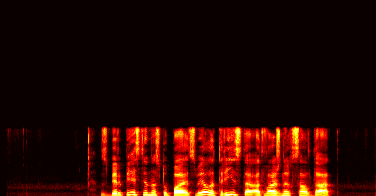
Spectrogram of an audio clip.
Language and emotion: Russian, positive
